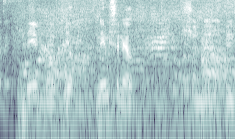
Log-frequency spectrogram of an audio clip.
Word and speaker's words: Shanell: It was like, just what do I do to be mean to Chanel?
